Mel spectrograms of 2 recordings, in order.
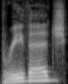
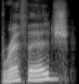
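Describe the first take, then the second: First: The first word has a long vowel, like breathe. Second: The first word has a short vowel, like breath. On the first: The speaker calls it right. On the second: The speaker calls it wrong.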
